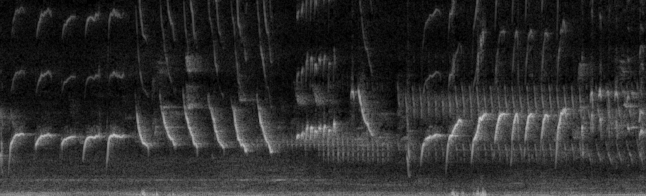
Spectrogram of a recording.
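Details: Female Belgian canary, grey and white, in full song while ready to brood: series of fast repeated high syllables, several per second, shifting between rolled trills and downward-sweeping notes.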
